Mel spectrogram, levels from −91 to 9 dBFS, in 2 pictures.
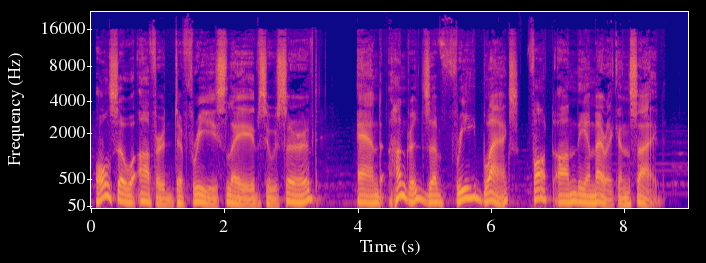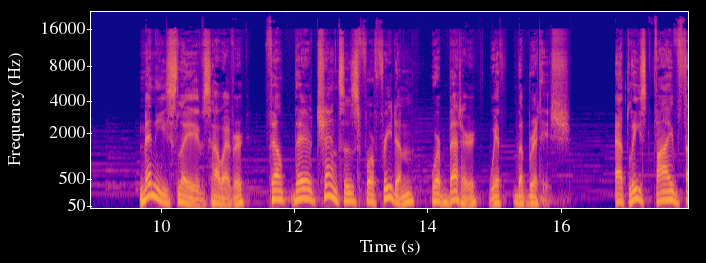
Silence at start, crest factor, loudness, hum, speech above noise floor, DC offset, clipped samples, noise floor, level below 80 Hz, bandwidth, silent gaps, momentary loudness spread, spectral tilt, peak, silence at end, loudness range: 0.05 s; 14 dB; -17 LUFS; none; 40 dB; under 0.1%; under 0.1%; -56 dBFS; -36 dBFS; over 20 kHz; none; 6 LU; -4.5 dB/octave; -2 dBFS; 0 s; 3 LU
